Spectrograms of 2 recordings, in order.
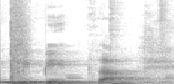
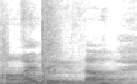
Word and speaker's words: Ibiza: Actually, Ibiza is how you say it, not Ibiza, it's Ibiza.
